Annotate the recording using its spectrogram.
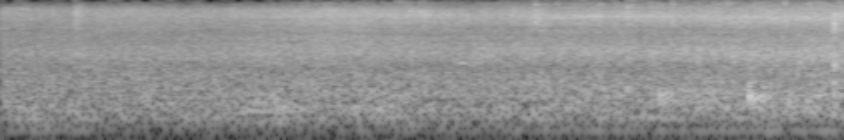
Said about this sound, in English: Almost out. Let's see how we go. Just spinning all four tyres at the moment. Okay, let's see. Almost out.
